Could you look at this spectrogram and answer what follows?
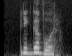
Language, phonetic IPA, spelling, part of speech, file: Russian, [prʲɪɡɐˈvor], приговор, noun, Ru-приговор.ogg
- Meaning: 1. sentence, verdict 2. judgement, conviction (of opinion) 3. word accompaniment 4. decision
